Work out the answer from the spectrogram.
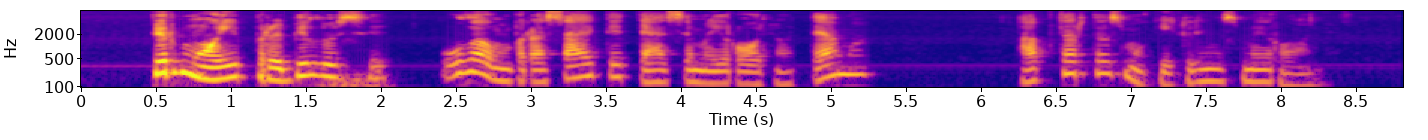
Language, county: Lithuanian, Tauragė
